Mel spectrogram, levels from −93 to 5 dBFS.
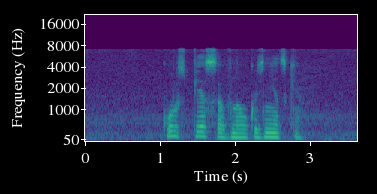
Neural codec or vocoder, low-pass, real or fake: none; 7.2 kHz; real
